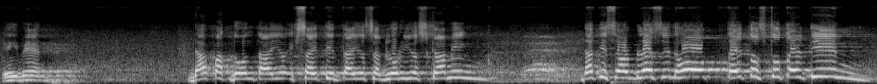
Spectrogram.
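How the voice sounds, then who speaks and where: Pastor guy preaching loud n fervent, really high voice for a man, church hall echo with a little noise behind. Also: slow. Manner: impassioned, often shouting, mixes English into Filipino, calls out to the congregation. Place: church service.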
